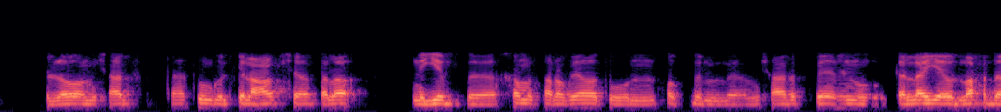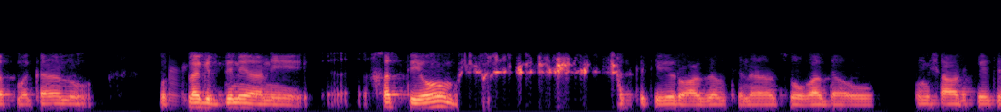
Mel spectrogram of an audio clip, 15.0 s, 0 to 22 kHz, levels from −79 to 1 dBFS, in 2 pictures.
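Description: A codec payload misread runs from 10.94 to 12.17 s: octet-aligned AMR frames are decoded as bandwidth-efficient, shifting every field, so the speech becomes garbled noise and warble that barely tracks it. Around it, the AMR narrowband path at a rate consistent with 12.2 kbps cuts everything above 4 kHz.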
